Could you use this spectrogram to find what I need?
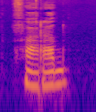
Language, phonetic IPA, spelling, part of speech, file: Polish, [ˈfarat], farad, noun, LL-Q809 (pol)-farad.wav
